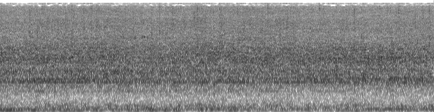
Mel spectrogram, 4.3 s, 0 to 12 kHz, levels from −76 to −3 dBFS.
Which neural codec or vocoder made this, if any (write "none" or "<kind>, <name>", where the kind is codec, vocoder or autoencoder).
none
